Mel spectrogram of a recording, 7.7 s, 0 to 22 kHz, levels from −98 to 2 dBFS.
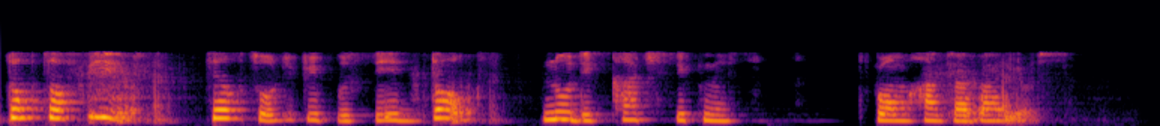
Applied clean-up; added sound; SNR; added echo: neural mask model DeepFilterNet 3.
